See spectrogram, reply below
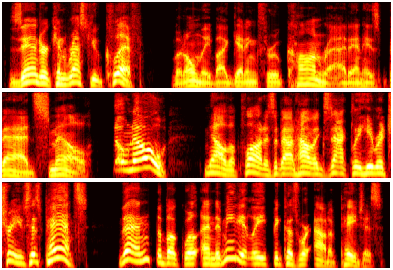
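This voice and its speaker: A man's voice: medium pitch, fairly bright tone, no echo, clean studio sound. A man playing a theatrical, tongue-in-cheek narrator of pulpy detective tales in a video game, arch and savoring every dramatic turn.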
